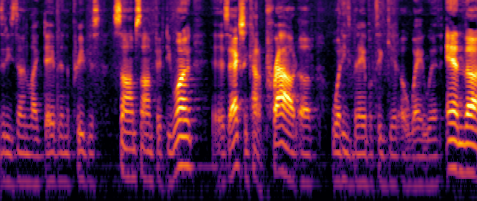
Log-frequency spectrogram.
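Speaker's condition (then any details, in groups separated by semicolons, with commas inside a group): No condition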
